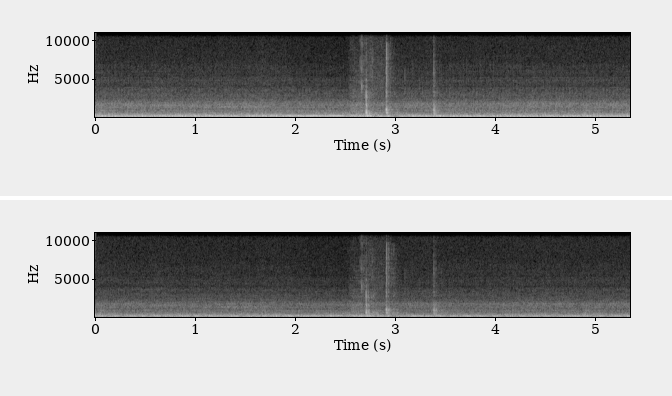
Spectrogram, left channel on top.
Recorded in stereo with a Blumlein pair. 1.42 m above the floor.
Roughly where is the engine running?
Ahead.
